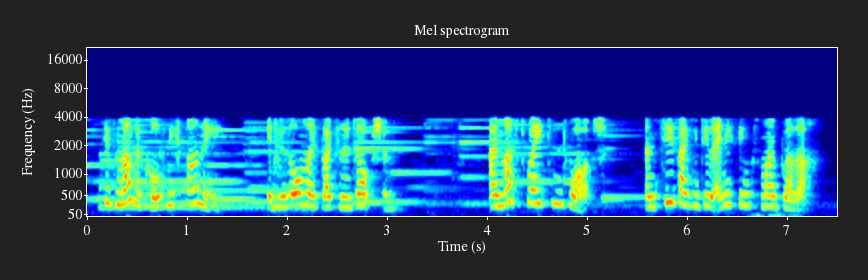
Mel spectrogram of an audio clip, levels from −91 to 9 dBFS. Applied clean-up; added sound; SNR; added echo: classical method log-MMSE.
